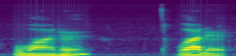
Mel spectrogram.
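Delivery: "water" with the t as a quick d, "wader"; "water" the American way, like "wadder". Shown as a demonstration. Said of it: "the T sounds become D".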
